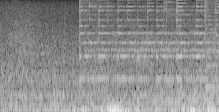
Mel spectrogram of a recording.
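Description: Low rumbling street noise, with background music coming in about a second in and holding steady tones.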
